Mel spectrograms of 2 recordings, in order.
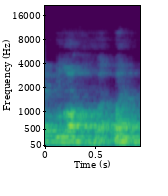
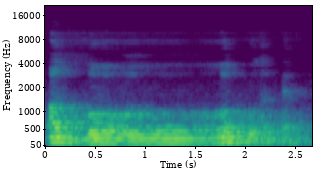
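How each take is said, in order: First: It is said casually, without devotion. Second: It is said solemnly, with devotion.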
